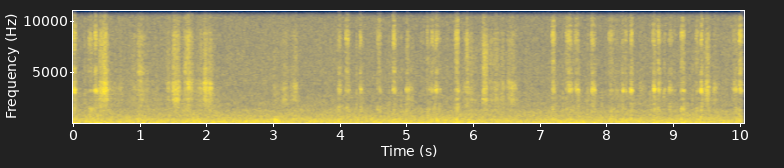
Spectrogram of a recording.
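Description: A yellow wooden graphite pencil writes on thin paper in an open lined notebook held flat by one hand while the other hand writes. Quiet, bright scratching strokes come in short bursts over a steady low background hum throughout.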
